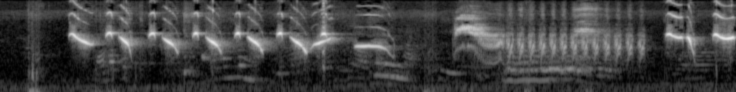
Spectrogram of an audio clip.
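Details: Varied sirtu song: rapid repeated downslurred whistles, then a falling note and a harsh buzzy rattle with a lower tone beneath it. Bright whistled notes resume at the end.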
